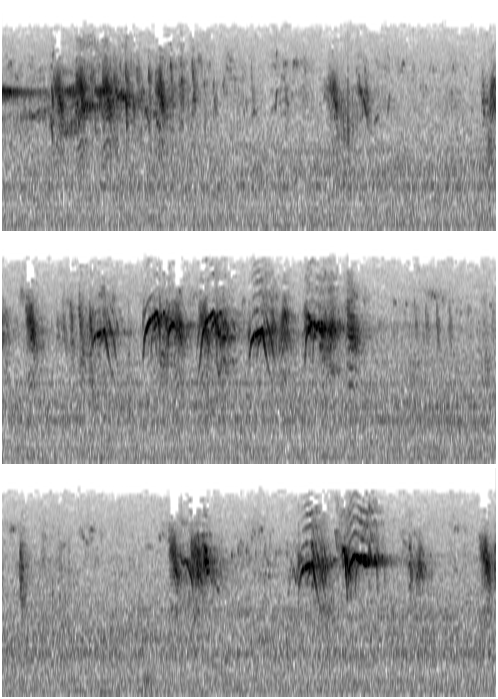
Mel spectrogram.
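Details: Brown-eared bulbul (Hypsipetes amaurotis) in Tohoku, Japan, gives loud, shrill, squeaky calls in irregular bursts, sharp notes rising high, over a steady background hum.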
